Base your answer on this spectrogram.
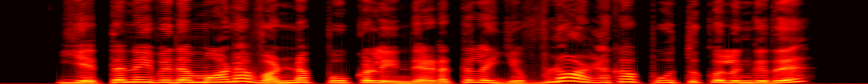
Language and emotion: Tamil, happy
